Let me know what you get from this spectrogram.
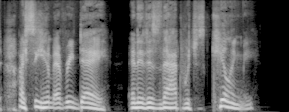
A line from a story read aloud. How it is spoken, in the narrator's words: she cried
